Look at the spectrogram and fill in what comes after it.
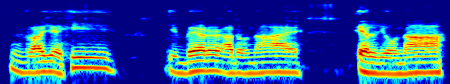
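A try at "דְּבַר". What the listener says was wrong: Okay, just the pronunciation of that word right there. Divar, right. It's not Diver Adonai, like the Lord spoke, but the word of the Lord. Yeah, so Divar Adonai.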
